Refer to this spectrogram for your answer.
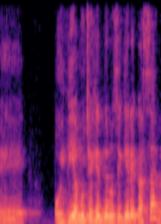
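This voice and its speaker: Speaking at a moderate pace, a man has a Chilean accent. His fairly high voice makes very wide pitch swings. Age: 50s. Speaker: entrepreneur, company founder. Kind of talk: interview conversation.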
